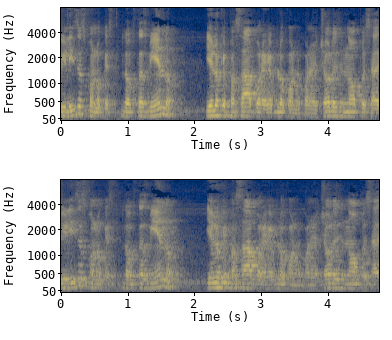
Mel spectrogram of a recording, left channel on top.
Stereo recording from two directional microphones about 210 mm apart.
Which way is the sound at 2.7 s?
50° left (ahead or behind).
